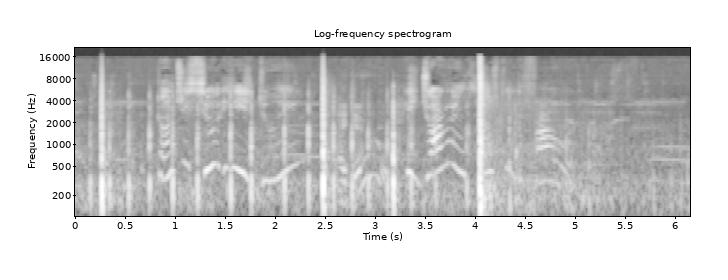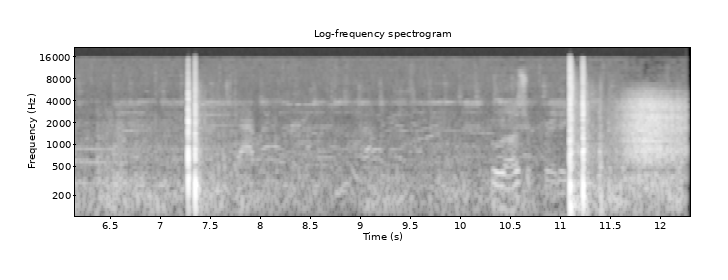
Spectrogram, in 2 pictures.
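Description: Fireworks bang and pop in the distance.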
